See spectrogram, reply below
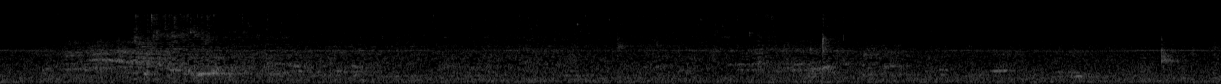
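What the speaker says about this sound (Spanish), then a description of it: "vamos a proceder a llenar el recipiente metálico con agua" Water is poured steadily into a metal container in a lab, a soft continuous trickle with a few faint clinks along the way.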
